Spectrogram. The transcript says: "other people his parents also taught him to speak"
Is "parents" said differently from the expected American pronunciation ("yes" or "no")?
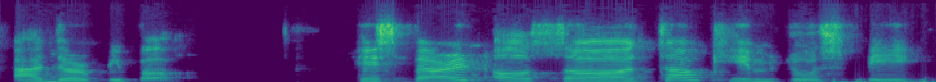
yes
